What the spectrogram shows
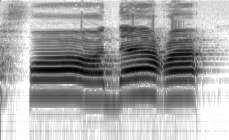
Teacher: ख़ा को मुँह भर कर बोलेंगे, मोटे हरूफ में से है, ख़ा अलिफ ज़बर ख़ा, दाल ज़बर दा, बारीक दाल को, आइन ज़बर आ, ख़ादा।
